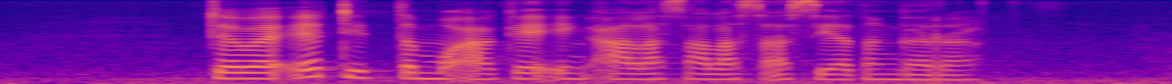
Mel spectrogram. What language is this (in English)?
Javanese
